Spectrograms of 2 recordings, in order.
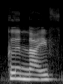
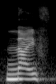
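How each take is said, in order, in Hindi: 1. यह शब्द k ध्वनि से शुरू होता है। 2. यह शब्द n ध्वनि से शुरू होता है। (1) "क नाइफ नहीं पढ़ेंगे" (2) "हम इसको नाइफ पढ़ेंगे"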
